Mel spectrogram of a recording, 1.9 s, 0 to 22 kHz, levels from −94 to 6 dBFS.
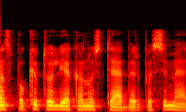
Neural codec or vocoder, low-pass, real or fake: none; 7.2 kHz; real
